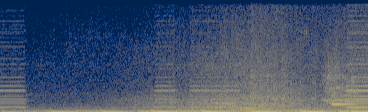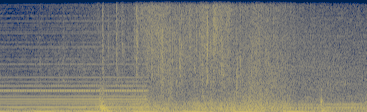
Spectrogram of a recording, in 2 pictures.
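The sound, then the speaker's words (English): A car engine rumbles as the vehicle rolls up, its low throb steady throughout, with a couple of bright horn toots sounding midway. “So where did you get the car?”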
